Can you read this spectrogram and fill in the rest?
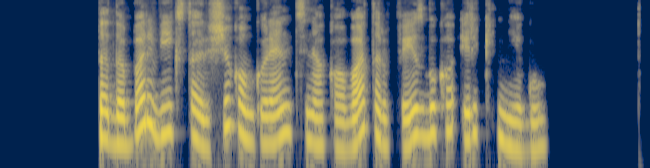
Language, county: Lithuanian, Kaunas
